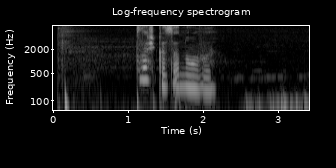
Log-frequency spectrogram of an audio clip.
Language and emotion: Russian, sad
